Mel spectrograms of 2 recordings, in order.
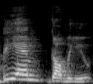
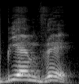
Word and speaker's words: BMW: call it with them the car BMW is not BMW it's BMV ask anybody it's German BM there that's what it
